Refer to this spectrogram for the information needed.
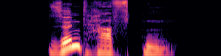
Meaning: inflection of sündhaft: 1. strong genitive masculine/neuter singular 2. weak/mixed genitive/dative all-gender singular 3. strong/weak/mixed accusative masculine singular 4. strong dative plural
- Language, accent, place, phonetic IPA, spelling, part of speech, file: German, Germany, Berlin, [ˈzʏnthaftn̩], sündhaften, adjective, De-sündhaften.ogg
